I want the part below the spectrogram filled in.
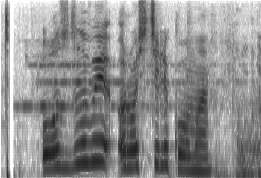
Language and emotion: Russian, neutral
